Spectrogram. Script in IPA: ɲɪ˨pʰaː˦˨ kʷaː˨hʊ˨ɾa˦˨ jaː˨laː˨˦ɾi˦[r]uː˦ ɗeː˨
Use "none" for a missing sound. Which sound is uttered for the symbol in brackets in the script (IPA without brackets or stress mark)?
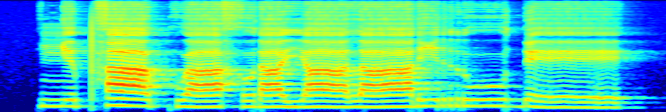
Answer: r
